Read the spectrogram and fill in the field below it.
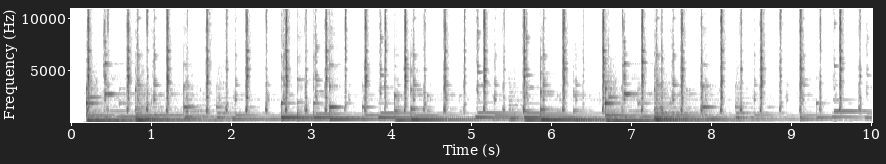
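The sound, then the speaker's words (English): A steady, rapid clock ticking runs throughout, loud, layered over a tense musical backing of sustained notes that shift in pitch, like a game-show countdown, timing a 10-second countdown for a quiz question. “10 seconds are on the clock.”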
